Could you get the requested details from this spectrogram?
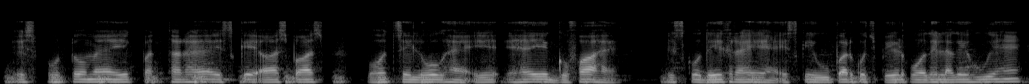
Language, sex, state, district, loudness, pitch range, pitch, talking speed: Hindi, male, Uttar Pradesh, Gorakhpur, -32 LUFS, 110-115 Hz, 110 Hz, 170 wpm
